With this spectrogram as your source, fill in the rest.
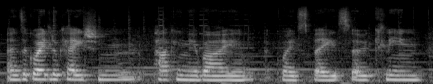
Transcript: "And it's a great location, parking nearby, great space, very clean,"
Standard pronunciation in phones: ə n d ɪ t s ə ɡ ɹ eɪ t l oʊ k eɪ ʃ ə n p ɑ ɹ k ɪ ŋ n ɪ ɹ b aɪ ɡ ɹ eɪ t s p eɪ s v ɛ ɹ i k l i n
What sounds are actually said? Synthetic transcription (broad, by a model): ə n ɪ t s ə ɡ ɹ eɪ t l oʊ k eɪ ʃ ə n p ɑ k ɪ ŋ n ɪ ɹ b aɪ ɡ ɹ eɪ t s p eɪ s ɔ i k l i n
